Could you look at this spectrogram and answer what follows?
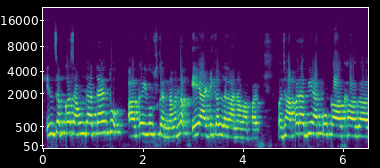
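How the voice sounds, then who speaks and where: Woman teacher, high voice, repetitive quizzing style, echoey lo-fi room recording. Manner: repeats words and keeps asking students questions; corrects her own slips with quick apologies. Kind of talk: classroom grammar lesson. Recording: echoey room, dull lo-fi sound.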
